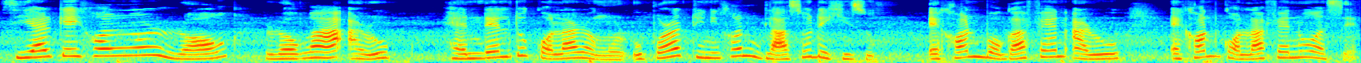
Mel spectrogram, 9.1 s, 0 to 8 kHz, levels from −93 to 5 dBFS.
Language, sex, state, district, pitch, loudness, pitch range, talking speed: Assamese, female, Assam, Kamrup Metropolitan, 255 Hz, -17 LUFS, 220-300 Hz, 125 wpm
